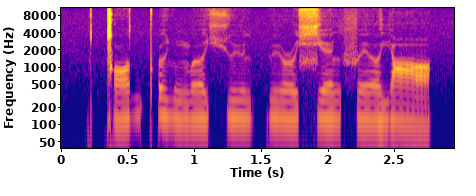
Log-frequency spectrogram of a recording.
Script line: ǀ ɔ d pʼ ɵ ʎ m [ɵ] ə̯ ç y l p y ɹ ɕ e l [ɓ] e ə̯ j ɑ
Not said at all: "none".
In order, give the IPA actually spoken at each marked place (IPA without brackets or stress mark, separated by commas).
ɵ, f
